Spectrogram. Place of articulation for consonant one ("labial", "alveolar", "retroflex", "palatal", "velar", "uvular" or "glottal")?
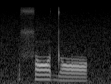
alveolar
